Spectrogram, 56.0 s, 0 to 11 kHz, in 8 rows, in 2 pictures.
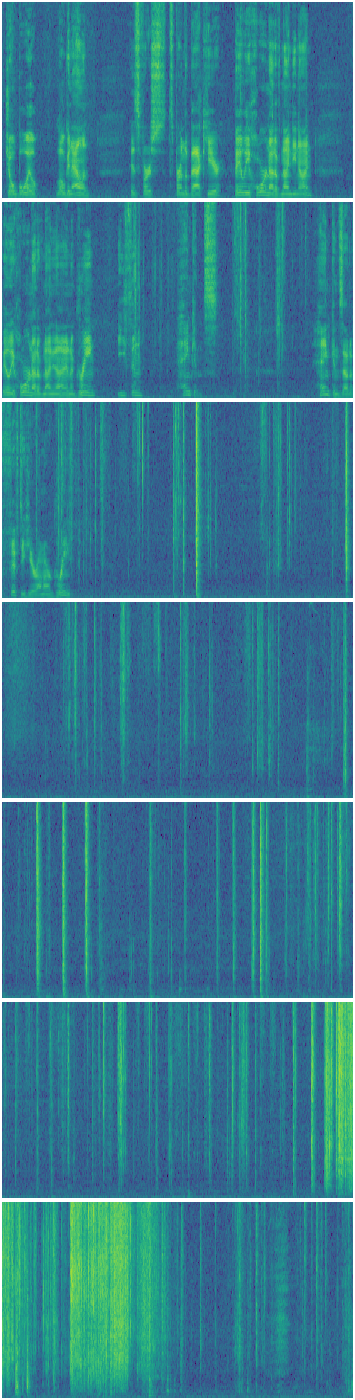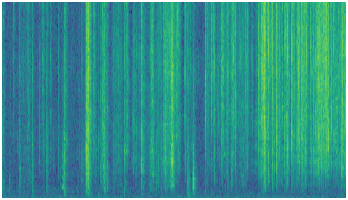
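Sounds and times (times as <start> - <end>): packaging crinkling and tearing: 33.7 - 45.4, 50.6 - 56.0.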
